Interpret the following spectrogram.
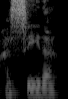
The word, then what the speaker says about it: Hasina: It's HSSINA, so Hasina. Should we say Sheikh Hasina? If we said that wrong, I'm very sorry. Sheikh Hasina.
